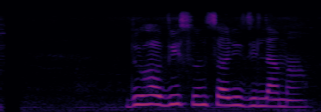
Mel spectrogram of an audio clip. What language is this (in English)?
Nepali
